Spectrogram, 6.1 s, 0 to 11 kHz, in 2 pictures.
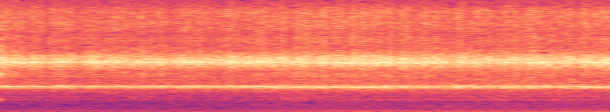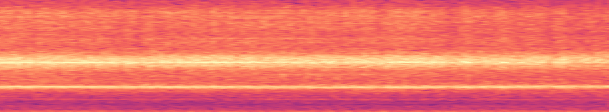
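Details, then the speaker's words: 1996 Ford Mustang GT just started after long storage, running on gasoline with smoke out the back: steady high-pitched accessory belt squeal over the idle, which later quiets as the engine starts to smooth out. "I see the the belt noise let me get off this the belt noise is quieted down now it's starting to smooth out a little bit"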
